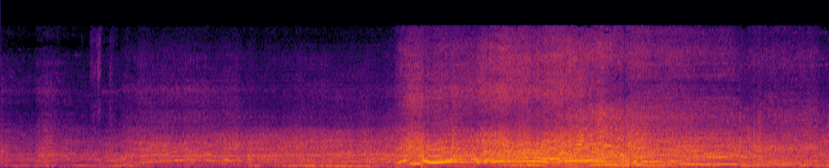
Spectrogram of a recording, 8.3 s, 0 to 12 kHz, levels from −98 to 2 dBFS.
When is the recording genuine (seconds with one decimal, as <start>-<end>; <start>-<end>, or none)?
0.0-1.2; 5.6-6.3; 7.4-8.3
